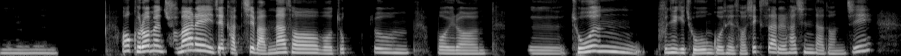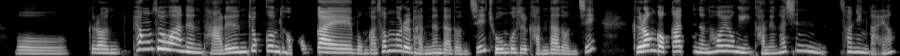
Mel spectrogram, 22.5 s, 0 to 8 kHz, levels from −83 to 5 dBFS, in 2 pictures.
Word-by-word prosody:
음. 175 Hz, 0 st, -7 dB, 0.8 s
어 285 Hz, -, +5 dB
그러면 280 Hz, +1 st, +7 dB
주말에 290 Hz, +5 st, +6 dB
이제 225 Hz, -1 st, +4 dB
같이 215 Hz, +2 st, +1 dB
만나서 195 Hz, +3 st, +3 dB
뭐 165 Hz, -2 st, -3 dB
쪼 195 Hz, +3 st, -9 dB, 0.2 s
좀 195 Hz, -3 st, -4 dB, 0.3 s
뭐 170 Hz, -1 st, -2 dB
이런 160 Hz, 0 st, -4 dB, 0.5 s
그 160 Hz, -1 st, -8 dB
좋은 245 Hz, -3 st, +2 dB, 0.2 s
분위기 200 Hz, -1 st, 0 dB
좋은 180 Hz, 0 st, 0 dB
곳에서 165 Hz, -3 st, -4 dB
식사를 220 Hz, -4 st, -2 dB
하신다든지 200 Hz, -, -5 dB, 0.5 s
뭐 155 Hz, -1 st, -7 dB, 0.2 s
그런 190 Hz, -2 st, -3 dB
평소와는 355 Hz, -, +3 dB
다른 205 Hz, +8 st, 0 dB
쪼끔 290 Hz, -2 st, -1 dB
더 215 Hz, -7 st, -2 dB
고가의 200 Hz, +1 st, +3 dB
뭔가 170 Hz, -1 st, -6 dB
선물을 275 Hz, -1 st, 0 dB
받는다든지 170 Hz, -, -4 dB
좋은 200 Hz, -9 st, +1 dB
곳을 200 Hz, -2 st, -2 dB
간다든지 160 Hz, -, -5 dB, 0.4 s
그런 290 Hz, +5 st, +7 dB
것까지는 260 Hz, -4 st, 0 dB
허용이 255 Hz, -4 st, 0 dB
가능하신 225 Hz, -, -6 dB
선인가요? 230 Hz, -6 st, -5 dB
200 Hz, 240 characters per minute, -22 LUFS, 170-250 Hz, 0.8 s, 그러면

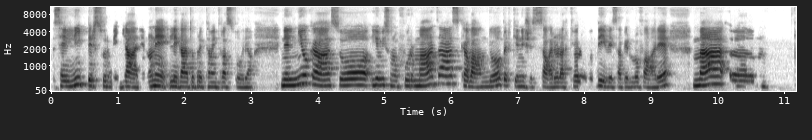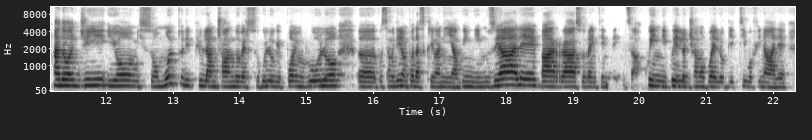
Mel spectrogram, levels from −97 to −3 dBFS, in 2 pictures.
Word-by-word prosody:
sei 205 Hz, -1 st, -3 dB
lì 270 Hz, +4 st, 0 dB
per 230 Hz, -5 st, 0 dB
sorvegliare, 190 Hz, -5 st, 0 dB
non 210 Hz, +3 st, +2 dB
è 210 Hz, -3 st, +3 dB
legato 185 Hz, -2 st, 0 dB
prettamente 180 Hz, -1 st, -6 dB
alla 185 Hz, -, -1 dB
storia. 170 Hz, -2 st, -8 dB, 0.4 s
Nel 235 Hz, 0 st, +5 dB
mio 315 Hz, +5 st, +3 dB
caso, 240 Hz, -1 st, +4 dB
io 250 Hz, +1 st, +1 dB
mi 250 Hz, -, -1 dB
sono 215 Hz, -4 st, -8 dB
formata 225 Hz, +9 st, +2 dB
scavando 205 Hz, -6 st, -1 dB
perché 230 Hz, -3 st, -6 dB
necessario, 170 Hz, -1 st, -5 dB
l'archeologo 200 Hz, -, -5 dB
deve 195 Hz, -5 st, -2 dB
saperlo 175 Hz, +2 st, -7 dB
fare, 180 Hz, +5 st, -1 dB, 0.4 s
ma, 270 Hz, +6 st, +9 dB
uhm, 205 Hz, -5 st, -4 dB, 0.4 s
ad 235 Hz, -1 st, +6 dB
oggi 235 Hz, +1 st, +1 dB
io 220 Hz, 0 st, 0 dB
mi 210 Hz, -, -11 dB
so 195 Hz, 0 st, -10 dB
molto 285 Hz, +9 st, -3 dB
di 230 Hz, -3 st, -6 dB
più 225 Hz, -1 st, -8 dB
lanciando 195 Hz, -1 st, -2 dB
verso 190 Hz, 0 st, -8 dB
quello 205 Hz, +1 st, -5 dB
che 185 Hz, -3 st, -10 dB
poi 210 Hz, +2 st, -4 dB
è -, -, -6 dB
un 190 Hz, -, -7 dB
ruolo, 215 Hz, +2 st, 0 dB, 0.3 s
uhm, 190 Hz, -1 st, -2 dB
possiamo 195 Hz, +1 st, -9 dB
dire 215 Hz, 0 st, -1 dB
un 205 Hz, -, -4 dB
po' 205 Hz, -, -5 dB
da 190 Hz, -, +1 dB
scrivania, 180 Hz, -2 st, -6 dB
quindi 190 Hz, -1 st, -6 dB
museale/sovraintendenza. 200 Hz, -, +1 dB
Quindi 210 Hz, -5 st, -3 dB
quello 205 Hz, -3 st, -1 dB
diciamo 190 Hz, 0 st, -7 dB
poi 195 Hz, -1 st, -2 dB
è -, -, -9 dB
l'obiettivo 190 Hz, +1 st, -12 dB
finale, 170 Hz, -3 st, -4 dB
200 Hz, 155 wpm, -20 LUFS, 185-230 Hz, 0.4 s, ma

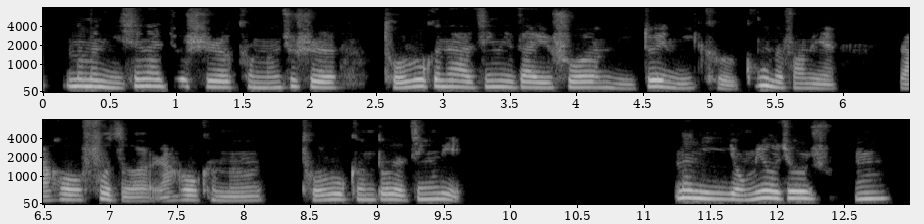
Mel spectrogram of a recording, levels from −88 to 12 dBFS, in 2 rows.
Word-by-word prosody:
那 230 Hz, -1 st, +3 dB
么 225 Hz, -1 st, +5 dB
你 185 Hz, -4 st, 0 dB
现 235 Hz, +7 st, +1 dB
在 230 Hz, -1 st, +3 dB
就 230 Hz, -, -4 dB
是 205 Hz, -2 st, -1 dB
可 195 Hz, +1 st, -10 dB
能 180 Hz, 0 st, -4 dB
就 225 Hz, -, -3 dB
是 190 Hz, -4 st, +1 dB, 0.3 s
投 180 Hz, 0 st, 0 dB
入 225 Hz, +3 st, +4 dB
更 225 Hz, 0 st, +1 dB
大 210 Hz, -1 st, +1 dB
的 190 Hz, -, -1 dB
精 210 Hz, +3 st, -2 dB
力 205 Hz, -, 0 dB
在 190 Hz, -1 st, +1 dB
于 180 Hz, 0 st, -1 dB
说 190 Hz, +1 st, 0 dB
你 160 Hz, -5 st, -9 dB
对 220 Hz, +8 st, +4 dB
你 165 Hz, -3 st, -7 dB
可 145 Hz, -6 st, -8 dB
控 260 Hz, -1 st, +1 dB
的 185 Hz, -, 0 dB
方 170 Hz, -1 st, -7 dB
面， 150 Hz, -3 st, -5 dB, 0.4 s
然 155 Hz, -1 st, -2 dB
后 180 Hz, -1 st, +1 dB
负 195 Hz, +2 st, -1 dB
责， 135 Hz, -4 st, -4 dB
然 145 Hz, -, -7 dB
后 170 Hz, 0 st, +1 dB
可 165 Hz, -, -11 dB
能 150 Hz, +1 st, -6 dB, 0.3 s
投 165 Hz, +1 st, -2 dB
入 190 Hz, +1 st, +1 dB
更 180 Hz, -1 st, -5 dB
多 190 Hz, -, 0 dB
的 175 Hz, -3 st, +2 dB
精 195 Hz, +3 st, -1 dB
力。 195 Hz, -, -2 dB, 1.6 s
那 245 Hz, 0 st, +7 dB
你 210 Hz, -3 st, +4 dB
有 185 Hz, -2 st, +2 dB
没 210 Hz, +5 st, +2 dB
有 235 Hz, -1 st, +7 dB
就 230 Hz, 0 st, +6 dB
是 210 Hz, -, -12 dB, 0.2 s
嗯。 215 Hz, +2 st, -1 dB
190 Hz, 240 characters per minute, -24 LUFS, 170-215 Hz, 1.6 s, 那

